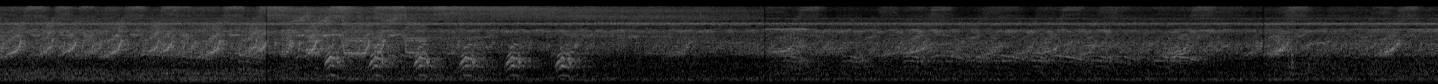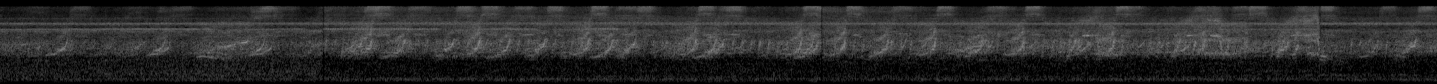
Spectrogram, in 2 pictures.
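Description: Insects trilling steadily in the woods, a continuous high tone, with scattered light ticks throughout.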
